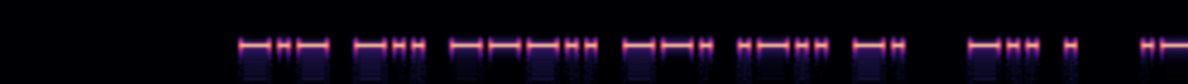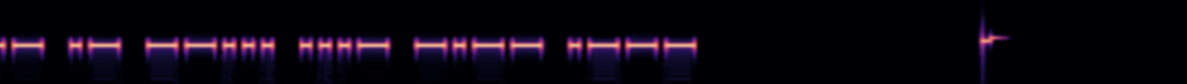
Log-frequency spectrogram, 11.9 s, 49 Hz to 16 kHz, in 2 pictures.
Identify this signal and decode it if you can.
Morse code, heard as a keyed tone, about 25 wpm, 700 Hz. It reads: KD8GLN DE WA7VYJ
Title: USA Callsign DE Callsign 25wpm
